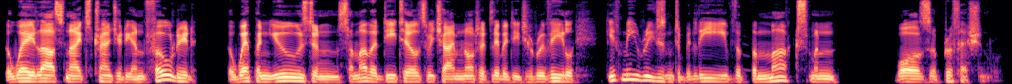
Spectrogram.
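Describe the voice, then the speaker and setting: A male narrator plays a patient, methodical detective in an audiobook mystery. The voice is on the low side, formal and deliberate, with a probing firmness. It sounds dry and close. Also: fairly bright tone, no room sound, close to an everyday voice. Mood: measured, firm. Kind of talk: audiobook character dialogue.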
